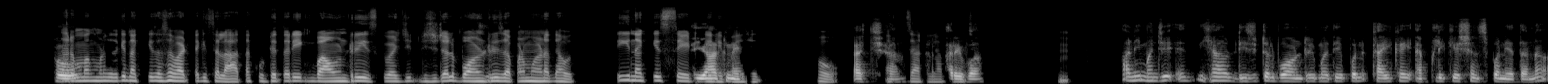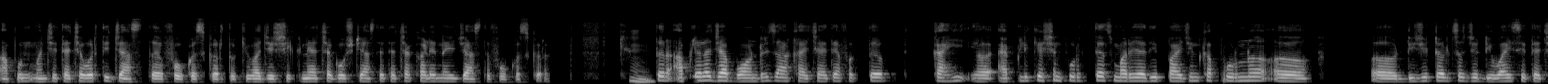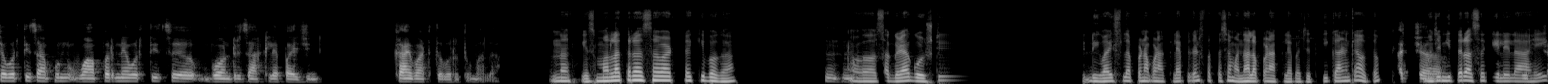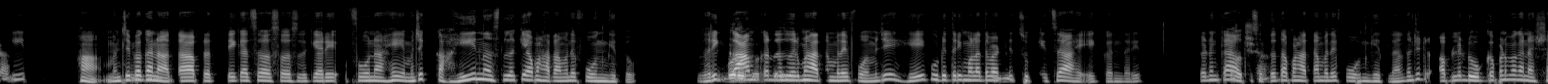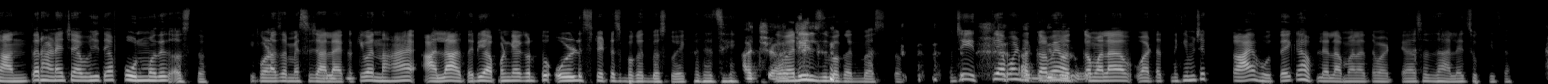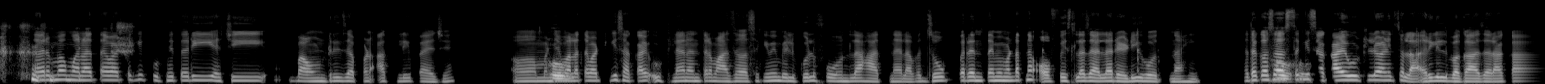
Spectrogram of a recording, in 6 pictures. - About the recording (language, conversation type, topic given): Marathi, podcast, तुम्हाला तुमच्या डिजिटल वापराच्या सीमा कशा ठरवायला आवडतात?
- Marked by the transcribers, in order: tapping; distorted speech; laughing while speaking: "असं वाटतं"; unintelligible speech; other background noise; static; in English: "डिव्हाइस"; in English: "डिव्हाइसला"; in English: "स्टेटस"; laughing while speaking: "एखाद्याचे"; chuckle; chuckle; in English: "रेडी"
